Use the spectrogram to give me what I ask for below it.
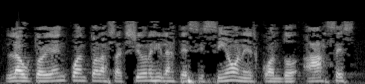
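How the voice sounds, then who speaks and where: A man's voice: a little high, steady tone, normal speed, fairly bright tone, slight background noise. Emphatic man teaching a church class. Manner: emphatic, often checks in with listeners. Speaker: Bible teacher. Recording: dull lo-fi recording.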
